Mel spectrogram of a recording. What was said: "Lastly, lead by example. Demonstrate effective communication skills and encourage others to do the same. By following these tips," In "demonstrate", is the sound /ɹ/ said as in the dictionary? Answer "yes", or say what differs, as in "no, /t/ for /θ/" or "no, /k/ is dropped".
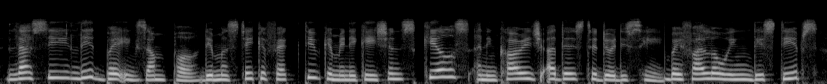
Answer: no, /ɹ/ is dropped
